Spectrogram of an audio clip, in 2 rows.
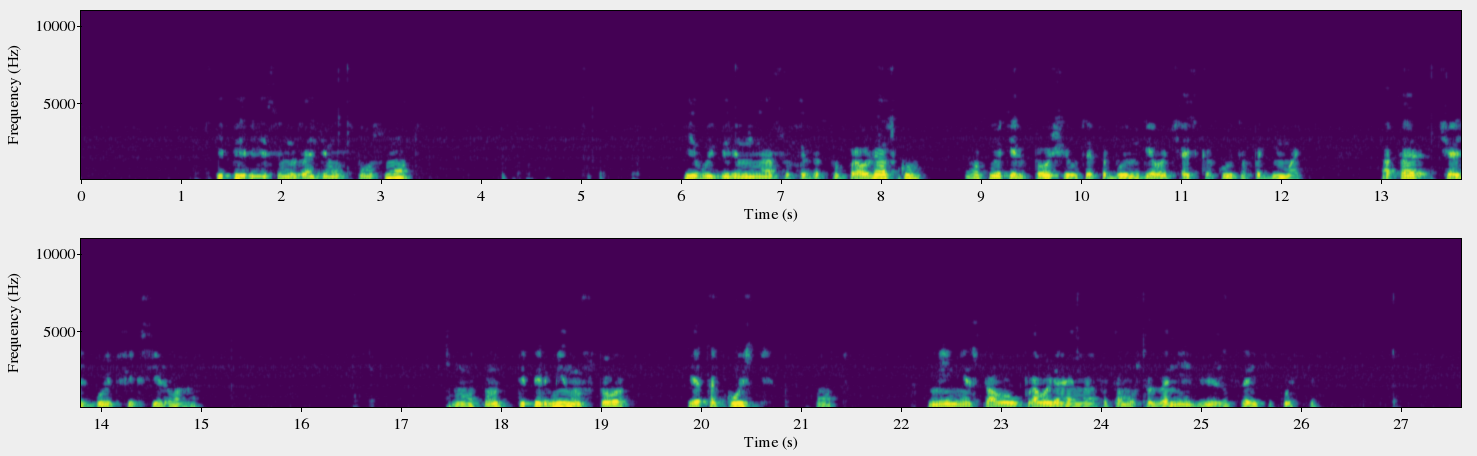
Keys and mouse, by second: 1.3-2.9 drag, 4.4 shift+middle click, 8.0 g, 13.6 click, 14.6 r, 17.5 g, 23.9-24.6 middle drag, 25.3-27.0 middle drag.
